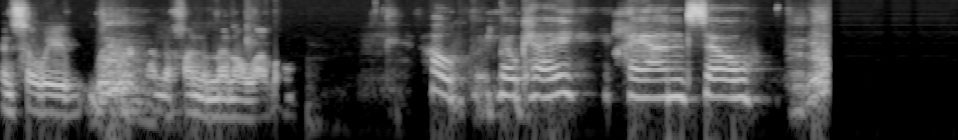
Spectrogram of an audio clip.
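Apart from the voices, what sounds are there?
dog barking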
